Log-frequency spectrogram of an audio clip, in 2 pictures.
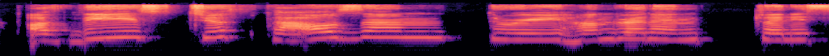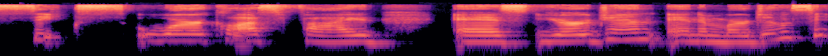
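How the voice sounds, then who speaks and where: A woman with a Portuguese accent speaks very slowly in a raised, projected voice with lively intonation. Her tone is bright and sharp, her pitch is high, and the background is quiet. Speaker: medical doctor and researcher. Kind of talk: research presentation.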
